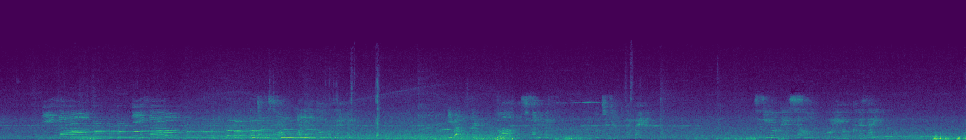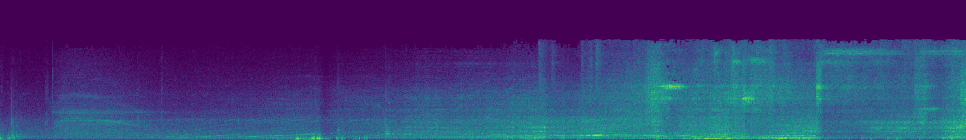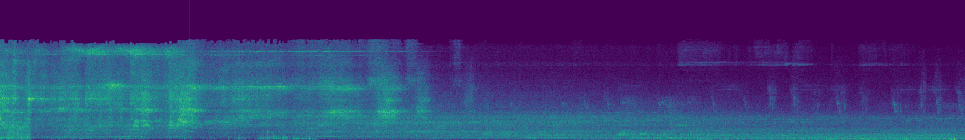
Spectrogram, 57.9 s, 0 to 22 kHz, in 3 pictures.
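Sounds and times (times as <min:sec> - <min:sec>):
electric train motor whine: 0:20.3 - 0:26.2
high squealing: 0:29.2 - 0:47.3.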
